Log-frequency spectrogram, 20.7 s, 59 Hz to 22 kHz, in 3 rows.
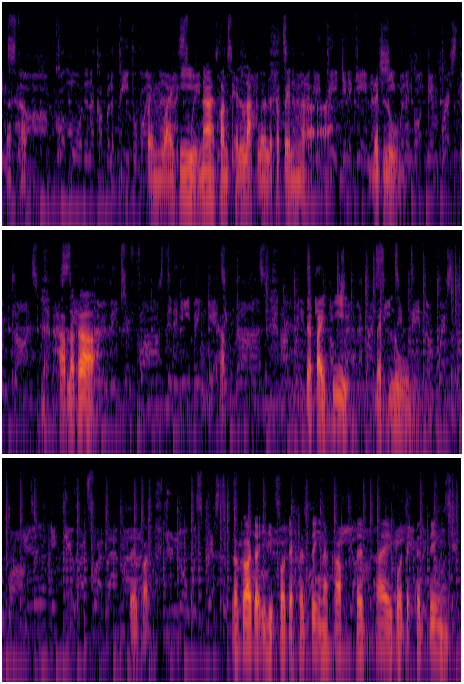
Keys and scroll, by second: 4.9-5.8 typing, 6.6 Return, 10.2-11.5 typing, 16.7-17.5 typing.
